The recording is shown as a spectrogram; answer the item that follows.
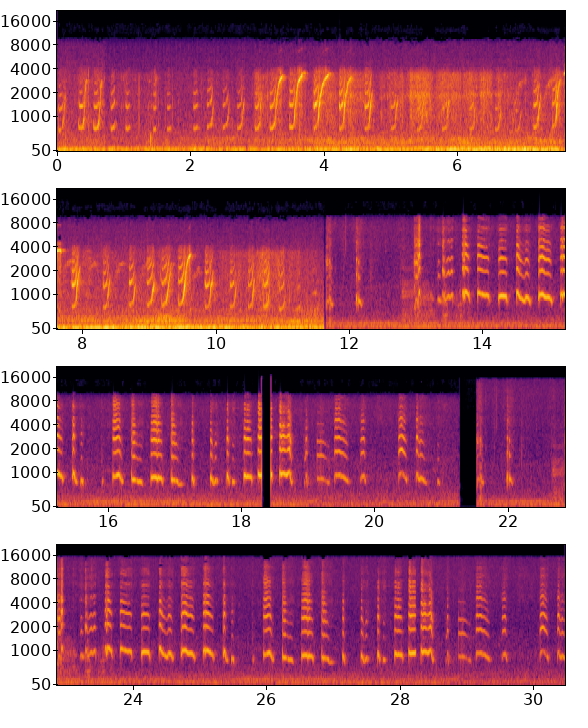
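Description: Small animals squeaking in rapid, dense calls over a low rumble. About twelve seconds in it changes abruptly to a clearer run of repeated chirping calls, several a second, broken by a brief gap a little past twenty seconds.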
